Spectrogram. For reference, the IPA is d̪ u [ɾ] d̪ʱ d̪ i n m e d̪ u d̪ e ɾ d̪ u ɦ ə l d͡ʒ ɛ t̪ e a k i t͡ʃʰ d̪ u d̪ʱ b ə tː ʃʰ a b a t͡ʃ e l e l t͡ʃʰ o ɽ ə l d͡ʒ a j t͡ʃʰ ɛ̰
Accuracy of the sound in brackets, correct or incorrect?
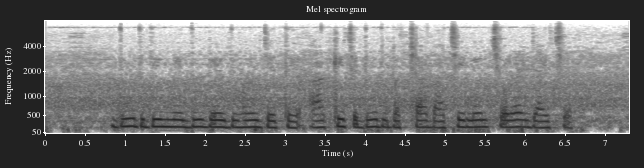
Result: incorrect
